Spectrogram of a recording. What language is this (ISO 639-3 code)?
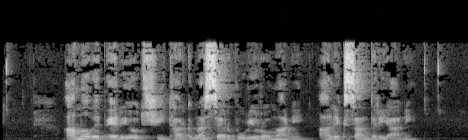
kat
